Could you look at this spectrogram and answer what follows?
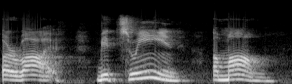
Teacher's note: And the next is most two syllable and preposition are stress on the second syllable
